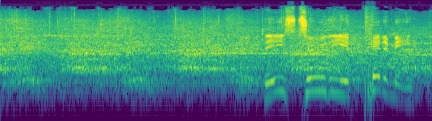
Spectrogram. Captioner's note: crowd chants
